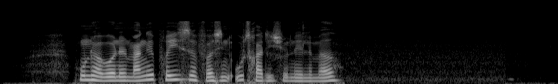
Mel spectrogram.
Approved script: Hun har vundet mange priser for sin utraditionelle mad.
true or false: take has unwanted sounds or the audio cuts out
false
